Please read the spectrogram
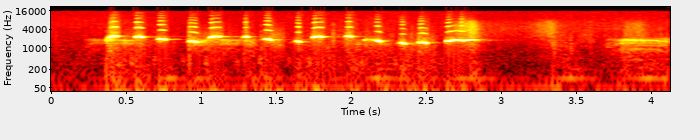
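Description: A person whistling a quick tune: about a dozen short, clear notes that hop up and down in pitch over some two and a half seconds.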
